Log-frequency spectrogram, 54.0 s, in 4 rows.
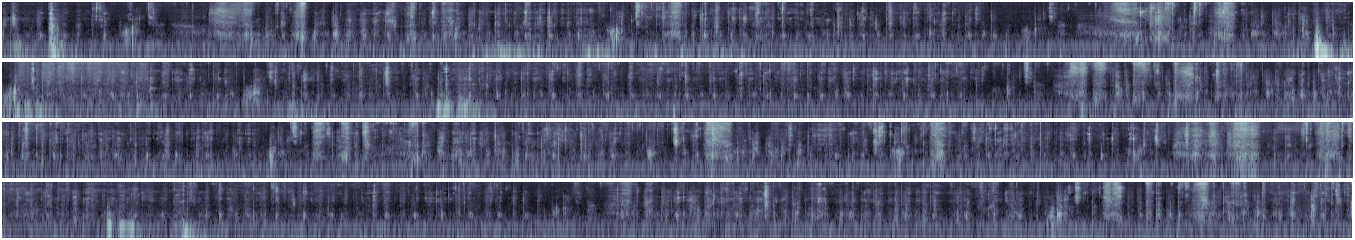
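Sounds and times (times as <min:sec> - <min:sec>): chewing and slurping: 0:00.0 - 0:54.0
heavy thump: 0:13.1 - 0:13.9, 0:41.6 - 0:41.9.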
